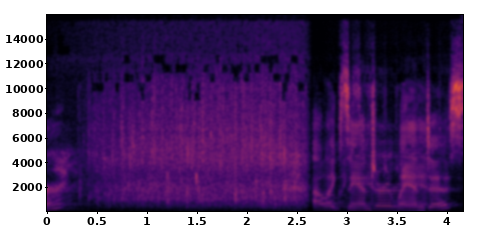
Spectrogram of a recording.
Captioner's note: applause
